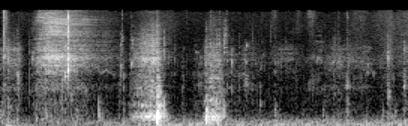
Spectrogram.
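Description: Quiet, wet chewing of a mouthful of Skittles, with two short louder sounds about two and three seconds in.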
